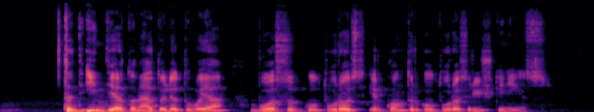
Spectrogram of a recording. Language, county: Lithuanian, Vilnius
